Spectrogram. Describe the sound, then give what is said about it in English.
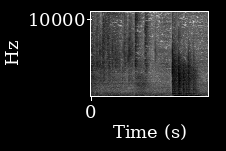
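Dice rolled for damage in a game rattle and click across a hard tabletop, a string of light taps followed by a louder, fuller clatter near the end as they tumble and settle. “Let's explode some roll, dice. Roll that damage, you lucky, lucky bastard.”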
